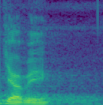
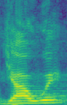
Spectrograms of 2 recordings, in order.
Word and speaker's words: Yahvé: Algunos dicen Yahweh, mal pronunciado, rechace eso. Yahweh no es la pronunciación correcta, no existe la W en hebreo, se lo aseguro, no existe la W en hebreo, por favor.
